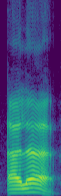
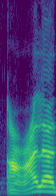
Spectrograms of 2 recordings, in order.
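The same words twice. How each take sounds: First: It begins with a light glottal stop. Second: It begins with a deep throat ain sound. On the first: The speaker calls it wrong. "they say ala" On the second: The speaker calls it right. "So instead of ala"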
